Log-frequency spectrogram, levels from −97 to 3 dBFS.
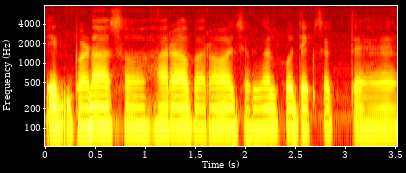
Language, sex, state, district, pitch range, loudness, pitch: Hindi, male, Bihar, Gaya, 100-105 Hz, -19 LUFS, 105 Hz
